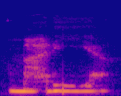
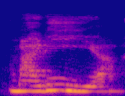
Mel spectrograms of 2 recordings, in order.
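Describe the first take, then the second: First: Hushed, loving call of María; tender whisper. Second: Said in the usual way. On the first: A narrator's reading. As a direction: breathe the name María as a gentle call. Jesus calls Mary by name.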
